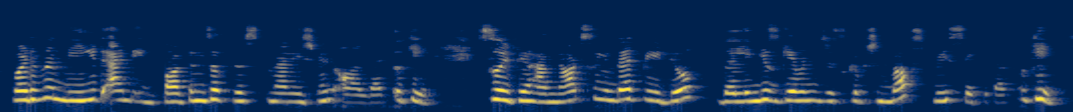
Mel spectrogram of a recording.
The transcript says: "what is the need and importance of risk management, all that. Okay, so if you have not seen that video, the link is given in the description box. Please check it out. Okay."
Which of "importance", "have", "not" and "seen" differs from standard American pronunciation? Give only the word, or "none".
none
